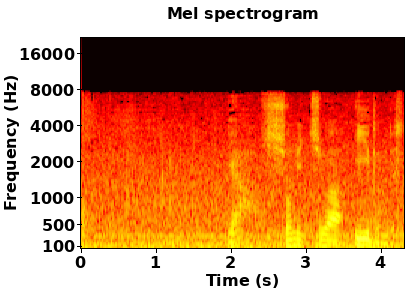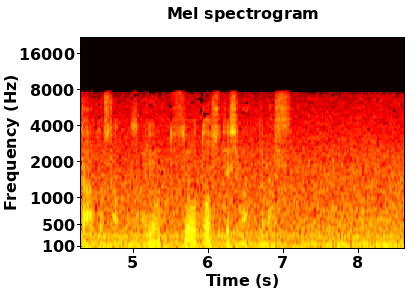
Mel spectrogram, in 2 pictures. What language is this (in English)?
Japanese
